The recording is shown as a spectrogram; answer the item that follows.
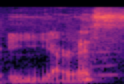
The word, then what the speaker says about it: Yaris: It's a Yaris. – It's pronounced Yaris.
